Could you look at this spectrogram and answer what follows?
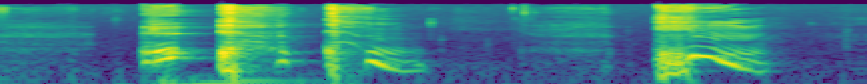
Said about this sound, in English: Oh my God. What is. Hold on. I'm finna cough.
